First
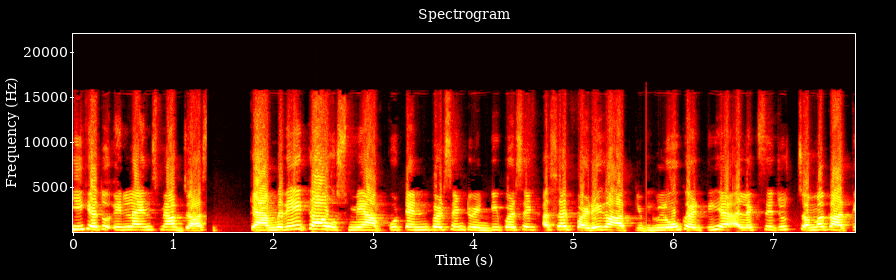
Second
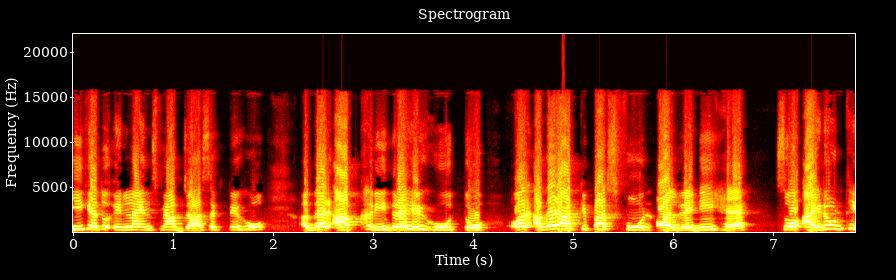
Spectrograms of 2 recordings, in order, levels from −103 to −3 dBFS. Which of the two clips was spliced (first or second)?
first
